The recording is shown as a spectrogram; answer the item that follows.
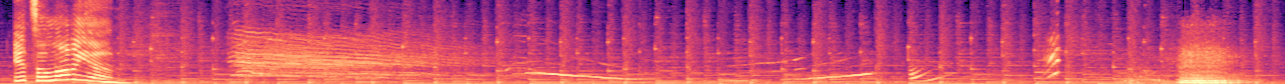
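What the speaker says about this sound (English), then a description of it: "It's a tiger." A tiger gives a loud growling roar near the end. Before it comes a string of varied animal calls and sweeping tones, with a voice heard at the start.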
